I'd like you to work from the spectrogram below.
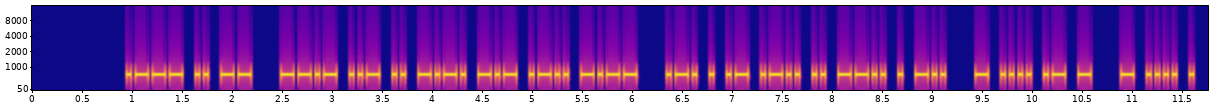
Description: Morse code, heard as a keyed tone, about 28 wpm, 700 Hz. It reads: JIM QUICKLY REALIZED THAT THE
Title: Pangram Challenge v2 - 28wpm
